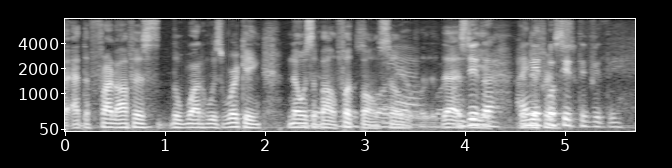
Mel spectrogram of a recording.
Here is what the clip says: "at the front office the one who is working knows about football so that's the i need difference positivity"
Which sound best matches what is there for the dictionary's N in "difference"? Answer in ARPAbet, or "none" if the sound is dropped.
none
